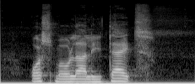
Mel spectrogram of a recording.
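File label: "osmolaliteit", Dutch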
